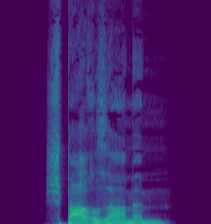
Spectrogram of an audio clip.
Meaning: strong dative masculine/neuter singular of sparsam
- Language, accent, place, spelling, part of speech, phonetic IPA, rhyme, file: German, Germany, Berlin, sparsamem, adjective, [ˈʃpaːɐ̯zaːməm], -aːɐ̯zaːməm, De-sparsamem.ogg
